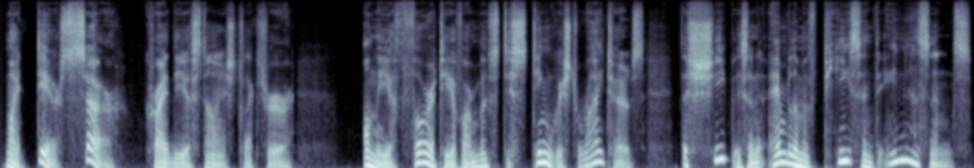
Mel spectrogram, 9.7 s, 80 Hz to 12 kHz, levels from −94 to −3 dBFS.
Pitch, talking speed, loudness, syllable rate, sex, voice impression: 120 Hz, 150 wpm, -18 LUFS, 5.0 syllables/s, male, masculine, adult-like, tensed, slightly hard, fluent, slightly raspy, cool, intellectual, slightly friendly, reassuring, wild, kind, slightly modest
